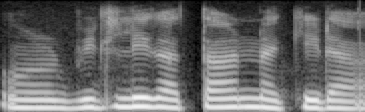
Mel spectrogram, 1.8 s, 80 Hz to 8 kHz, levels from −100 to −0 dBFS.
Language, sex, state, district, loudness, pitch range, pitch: Rajasthani, female, Rajasthan, Nagaur, -13 LUFS, 200-220 Hz, 210 Hz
